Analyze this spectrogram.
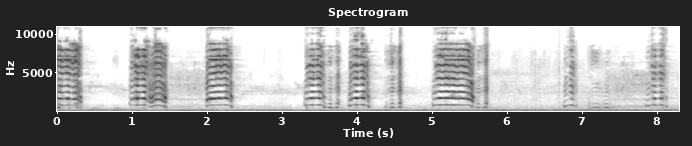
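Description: A young goat kid bleats repeatedly in high, wavering, nasal cries.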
